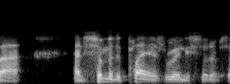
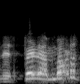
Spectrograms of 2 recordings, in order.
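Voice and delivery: high-pitched mock yell of alarm; retold shout. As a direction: shriek it out like a panicked bystander. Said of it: "someone shouting".

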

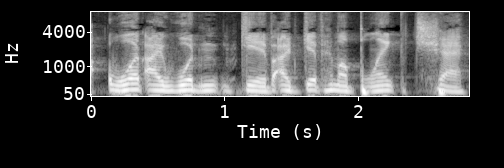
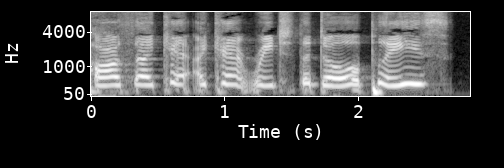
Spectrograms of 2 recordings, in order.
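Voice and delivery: high, pleading small voice; imitating the frightened coworker, much higher; scared little man pleading; 13 semitones higher than usual. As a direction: beg him to let you go, pitched up high. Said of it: "he's just like".

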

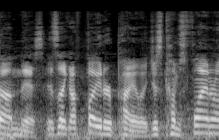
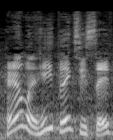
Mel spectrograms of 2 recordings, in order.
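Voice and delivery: ordinary delivery

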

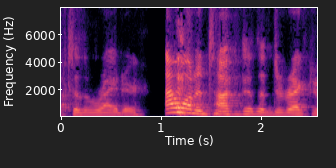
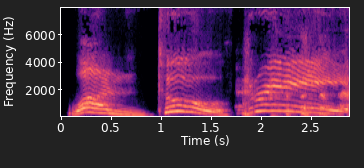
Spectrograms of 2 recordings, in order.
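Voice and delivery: counting high and loud, with a drawn-out cackle; hammed-up villain's count and laugh; 6 semitones higher, 3 dB louder, much slower than usual. Announcing that the Count is back, gleefully hammed-up. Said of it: "the Count is also back".

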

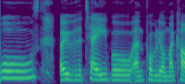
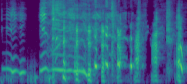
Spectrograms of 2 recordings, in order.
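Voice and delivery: chirpy clicking dolphin. Pretend. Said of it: "[name]'s best dolphin impression will begin now".

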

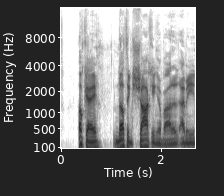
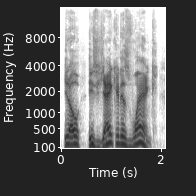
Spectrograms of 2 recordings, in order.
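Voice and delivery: higher-pitched mock police caller; 7 semitones higher than usual. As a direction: report it like an agitated caller. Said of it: "call the police and be like".

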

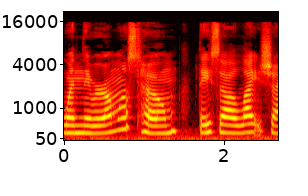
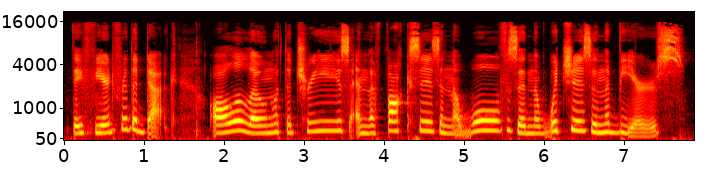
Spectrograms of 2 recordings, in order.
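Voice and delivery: plain reading voice

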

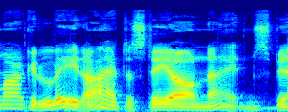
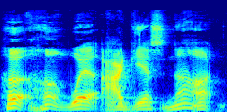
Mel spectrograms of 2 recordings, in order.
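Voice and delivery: put-on slow, drawn-out rural farmer's accent; 4 semitones higher, slower than usual. Stubborn farmer refusing the motorists, slow rural accent. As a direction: drawl it like a stubborn country farmer. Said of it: "in unmistakable farmer's accents".

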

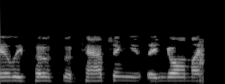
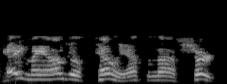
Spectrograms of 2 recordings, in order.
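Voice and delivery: put-on Florida accent; 6 semitones higher than usual. Florida guy explains himself to Jersey man, mock Florida accent. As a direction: imitate an innocent Orlando local's accent. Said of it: "people don't talk like that in Orlando".

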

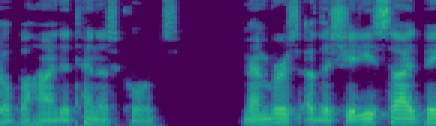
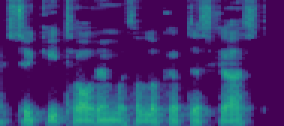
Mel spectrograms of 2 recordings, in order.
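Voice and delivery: ordinary delivery

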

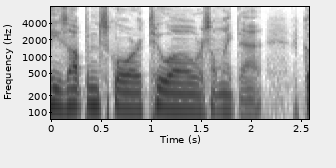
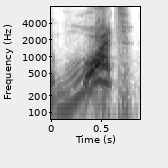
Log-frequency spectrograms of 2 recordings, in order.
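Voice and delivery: shocked what; 7 semitones higher, 9 dB louder than usual. Retold or imitated. Hearing his son got pinned.

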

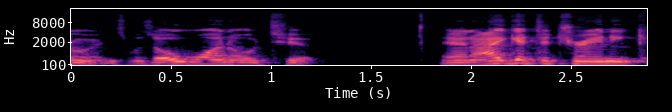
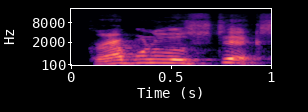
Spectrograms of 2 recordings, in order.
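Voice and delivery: retold higher call; 6 semitones higher than usual. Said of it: "Cash goes".

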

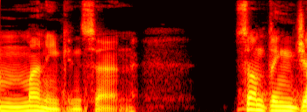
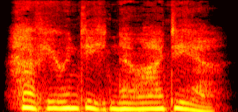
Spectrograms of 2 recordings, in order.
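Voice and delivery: lightly trembling, higher voice; a touch of a tremble; 8 semitones higher than usual. Acted. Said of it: "in a trembling voice".

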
